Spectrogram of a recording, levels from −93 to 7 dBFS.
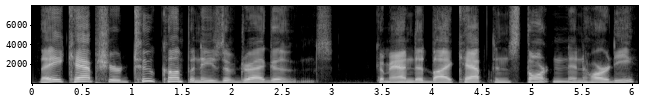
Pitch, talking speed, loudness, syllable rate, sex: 145 Hz, 120 wpm, -20 LUFS, 4.0 syllables/s, male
